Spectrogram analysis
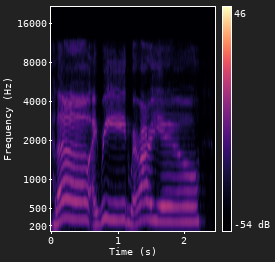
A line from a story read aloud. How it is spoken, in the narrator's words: a man yelling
